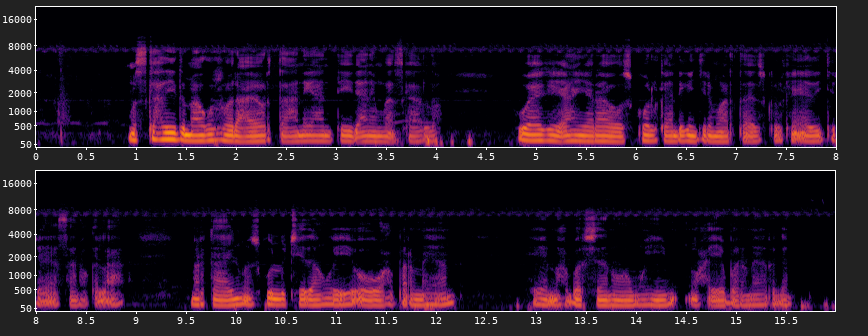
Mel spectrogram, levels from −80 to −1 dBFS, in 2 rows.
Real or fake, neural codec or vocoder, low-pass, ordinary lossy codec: real; none; none; none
